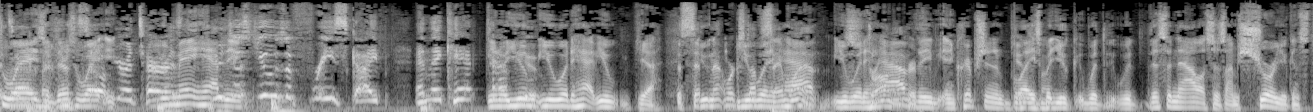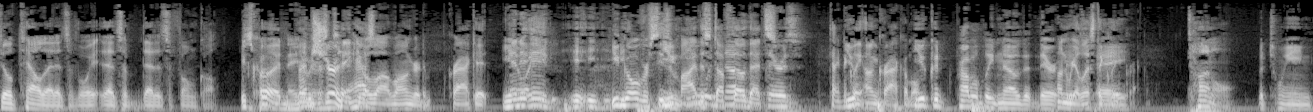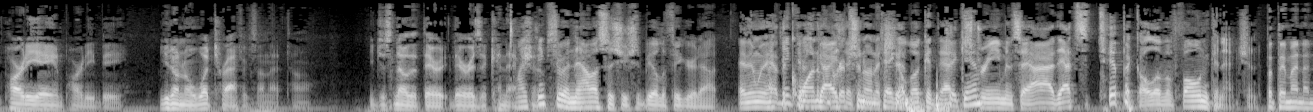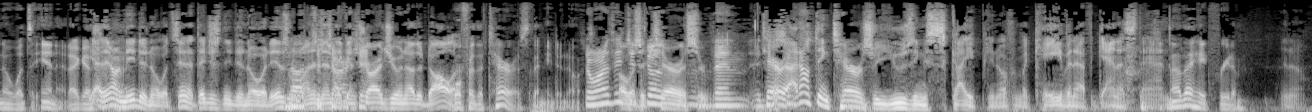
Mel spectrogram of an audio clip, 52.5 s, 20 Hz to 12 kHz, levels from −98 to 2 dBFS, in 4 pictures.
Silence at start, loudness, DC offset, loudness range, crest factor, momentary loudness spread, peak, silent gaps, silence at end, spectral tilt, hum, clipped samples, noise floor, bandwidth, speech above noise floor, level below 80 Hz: 0 s; -14 LUFS; under 0.1%; 6 LU; 14 dB; 10 LU; 0 dBFS; none; 0.1 s; -4.5 dB/octave; none; under 0.1%; -50 dBFS; 11.5 kHz; 36 dB; -34 dBFS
